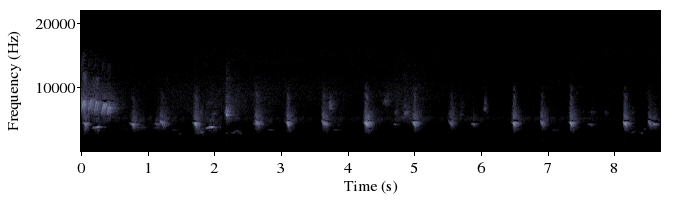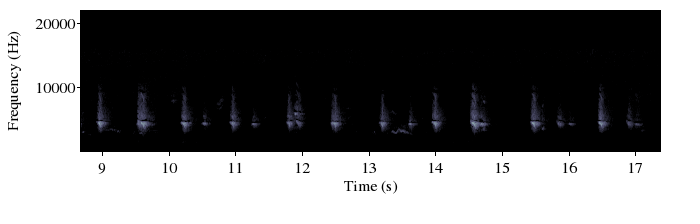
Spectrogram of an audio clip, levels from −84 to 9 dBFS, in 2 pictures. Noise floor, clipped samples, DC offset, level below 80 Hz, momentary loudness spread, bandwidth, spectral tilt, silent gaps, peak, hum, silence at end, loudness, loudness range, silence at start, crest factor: -76 dBFS; under 0.1%; under 0.1%; under -90 dBFS; 20 LU; 16.5 kHz; 9.5 dB/octave; none; -22 dBFS; none; 0.3 s; -42 LUFS; 5 LU; 0 s; 26 dB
